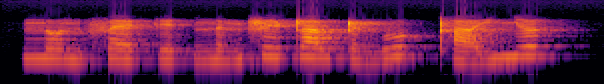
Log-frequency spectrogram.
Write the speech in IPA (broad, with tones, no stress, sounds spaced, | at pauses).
n o˨˩ n f ɛ˨˩ k e˨˩ k̚ n ə˨˩˦ ŋ ʂ i˧ ʈ a˧ w ʈ ə˨˩˨ ŋ v o˦˥ k̚ t̪ʰ a˨˩˦ j ɲ əː˦˥ k̚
